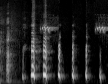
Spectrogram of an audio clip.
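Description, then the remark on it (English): A cricket chirping sound effect: about eight short, evenly spaced chirps with a thin high whistling tone over some of them, moderately loud and alone with no talking. “Hit the crickets.”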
